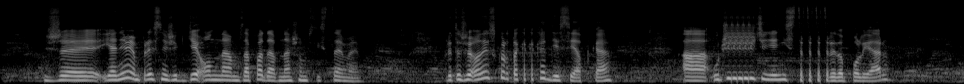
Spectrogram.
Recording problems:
chatter from many people; faint; throughout; 20 dB below the speech
audio stuttering; at 5 s, at 7.5 s and at 8 s

